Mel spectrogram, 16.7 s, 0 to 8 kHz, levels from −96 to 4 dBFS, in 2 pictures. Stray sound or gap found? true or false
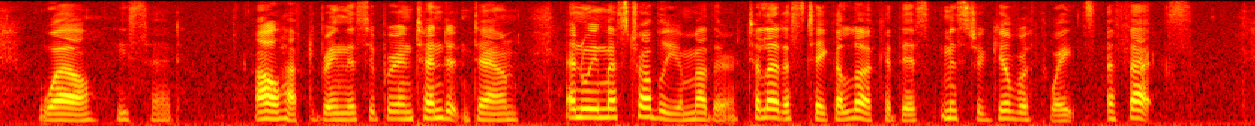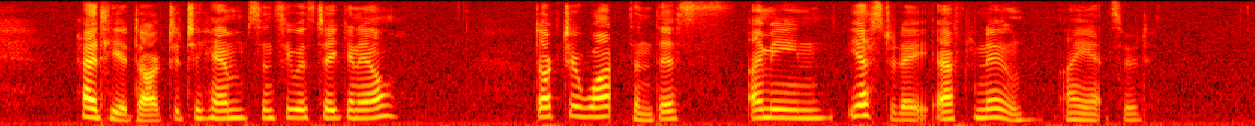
true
